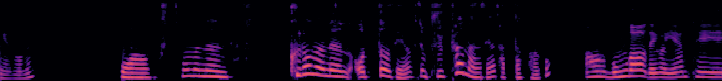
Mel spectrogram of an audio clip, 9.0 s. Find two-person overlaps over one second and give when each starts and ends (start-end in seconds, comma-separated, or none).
none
